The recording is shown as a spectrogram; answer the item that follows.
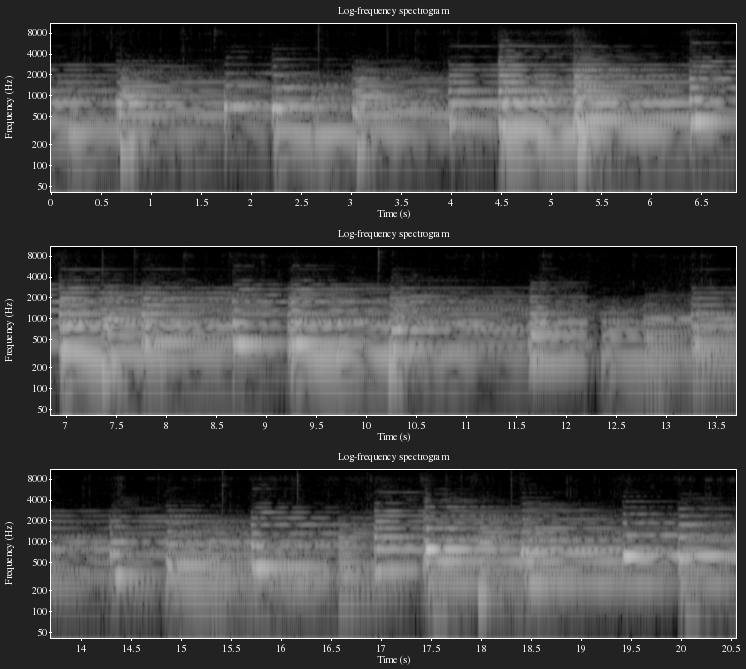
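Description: Solo piano improvisation: held chords with a melody line above and a low bass note sustained beneath, the harmony changing every second or two.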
